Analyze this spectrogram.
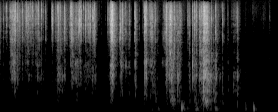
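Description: Shiny foil wrapper of a Topps Chrome Stadium Club trading card pack crinkling and tearing as it is ripped open by hand, in short irregular rustles that die away near the end.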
